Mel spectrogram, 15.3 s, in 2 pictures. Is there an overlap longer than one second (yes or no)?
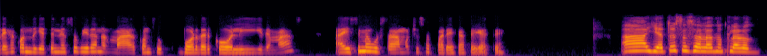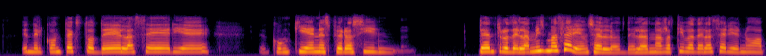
no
